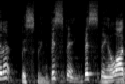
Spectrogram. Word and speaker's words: Bisping: a big fight you fight you fought um bills spring bills spring how do you say that Bisping Bisping Bisping and a lot of people thought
